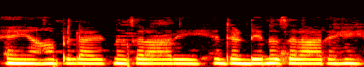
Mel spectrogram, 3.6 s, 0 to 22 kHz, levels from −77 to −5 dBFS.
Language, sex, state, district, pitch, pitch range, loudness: Hindi, female, Bihar, Kaimur, 240 Hz, 235-245 Hz, -13 LUFS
